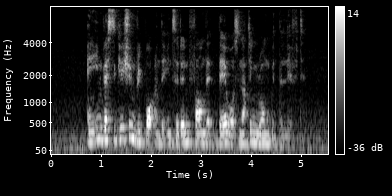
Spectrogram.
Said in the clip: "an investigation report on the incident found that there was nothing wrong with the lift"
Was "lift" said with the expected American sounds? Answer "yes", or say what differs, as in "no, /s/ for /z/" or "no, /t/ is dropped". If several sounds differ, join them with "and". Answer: yes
